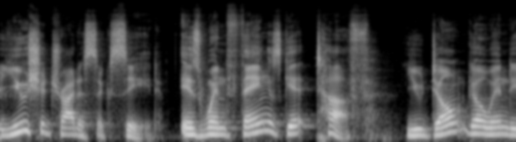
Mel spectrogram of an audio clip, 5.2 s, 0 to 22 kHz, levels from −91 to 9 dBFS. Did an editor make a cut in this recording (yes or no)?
no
